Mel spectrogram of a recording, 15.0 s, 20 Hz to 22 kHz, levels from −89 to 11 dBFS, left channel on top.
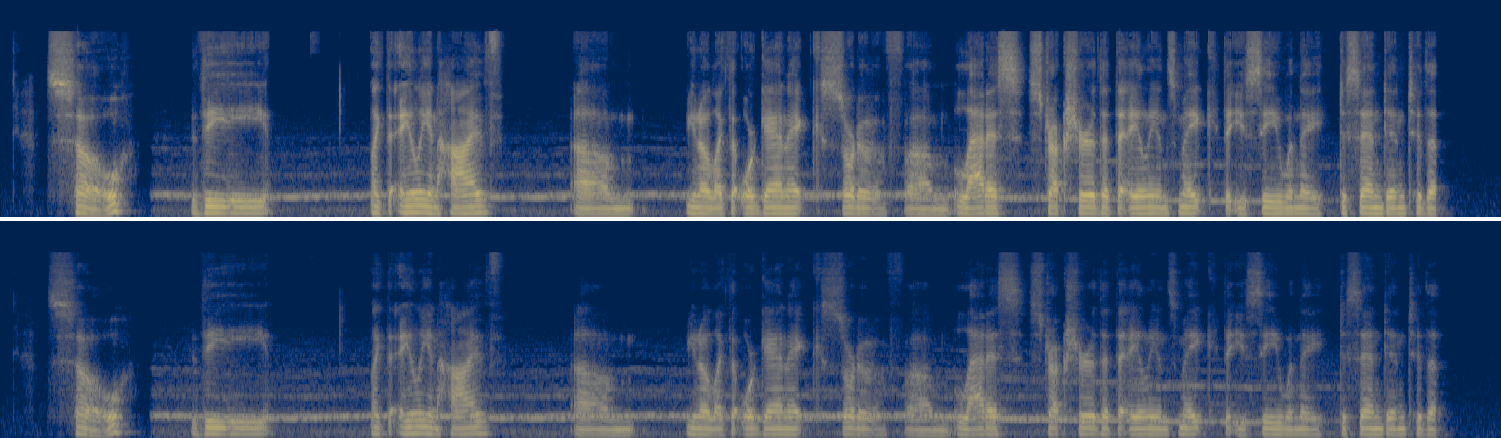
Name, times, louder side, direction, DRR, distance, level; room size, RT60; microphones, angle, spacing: voice 1, 0.5-1.3 1.9-2.7 3.7-5.0 5.7-6.3 6.9-14.4, left 5 dB, 85° left, 0.4 m, -22 dB
sound 1, 1.5-13.5, right 1 dB, 70° right, 2.9 m, -38 dB
7.7 x 6.7 x 6.4 m
head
